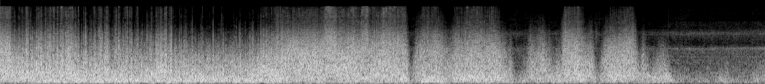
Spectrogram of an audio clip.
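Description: Wind buffets loudly during a motorcycle ride.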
